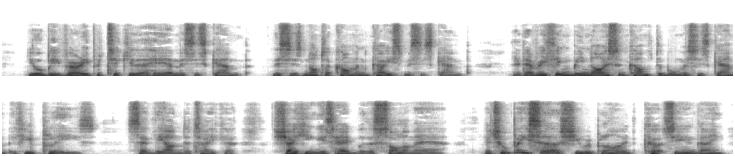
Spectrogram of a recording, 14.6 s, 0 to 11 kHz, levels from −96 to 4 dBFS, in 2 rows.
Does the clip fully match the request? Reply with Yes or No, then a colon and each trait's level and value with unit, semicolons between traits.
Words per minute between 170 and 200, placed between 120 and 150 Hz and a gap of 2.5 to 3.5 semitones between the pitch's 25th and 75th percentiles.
No: average, 185 wpm; low, 135 Hz; average, 4.5 semitones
